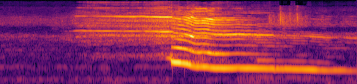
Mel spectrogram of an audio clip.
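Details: Indoor Labrador Retriever Toby, glum after rain cancelled his walk, voices a rising-then-falling plaintive whine lasting around a second, sliding down and tapering off; low background hum and a woman speaking reassuringly around it.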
